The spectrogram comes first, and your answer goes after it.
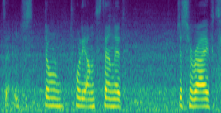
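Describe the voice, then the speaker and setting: A woman with a Dutch accent talks at a moderate pace. Music plays in the background. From Netherlands, The Hague. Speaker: travel vlogger. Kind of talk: casual vlog talk to camera. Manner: halting, repeated words.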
